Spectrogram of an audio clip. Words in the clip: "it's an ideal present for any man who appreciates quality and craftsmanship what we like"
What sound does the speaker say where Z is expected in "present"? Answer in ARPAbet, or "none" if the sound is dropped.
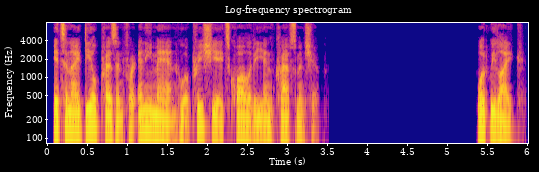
Z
